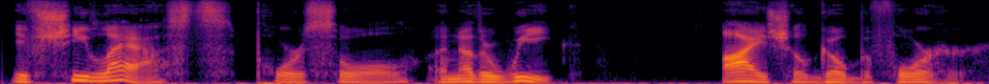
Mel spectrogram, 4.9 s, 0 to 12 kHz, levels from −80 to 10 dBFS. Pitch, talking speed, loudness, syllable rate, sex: 110 Hz, 145 wpm, -21 LUFS, 3.9 syllables/s, male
